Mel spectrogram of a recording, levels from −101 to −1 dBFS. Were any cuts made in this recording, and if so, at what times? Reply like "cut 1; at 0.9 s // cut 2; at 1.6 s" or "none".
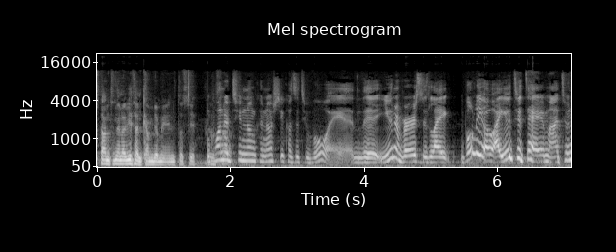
cut 1; at 1.6 s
